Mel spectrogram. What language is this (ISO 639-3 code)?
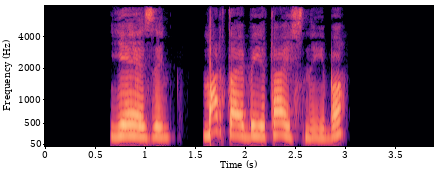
lav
